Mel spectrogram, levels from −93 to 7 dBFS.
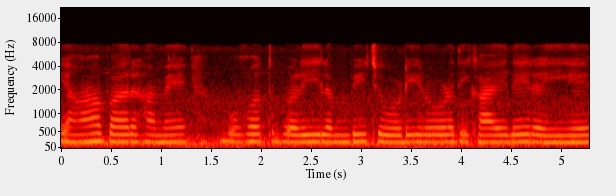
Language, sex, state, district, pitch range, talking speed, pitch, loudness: Hindi, female, Bihar, Begusarai, 200-210 Hz, 135 wpm, 205 Hz, -38 LUFS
